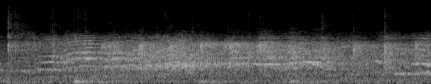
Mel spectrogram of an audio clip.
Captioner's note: applause and cheers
